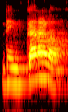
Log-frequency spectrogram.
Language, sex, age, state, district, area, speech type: Odia, female, 30-45, Odisha, Dhenkanal, rural, spontaneous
